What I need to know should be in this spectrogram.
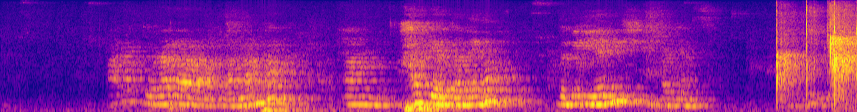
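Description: A young woman speaks calmly into a microphone over loudspeakers.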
